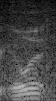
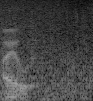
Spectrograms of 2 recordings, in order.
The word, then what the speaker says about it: islet: to go between Center illit islet and or eyet I think I've heard it's supposed to be pronounced eyet yeah go between Cinder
